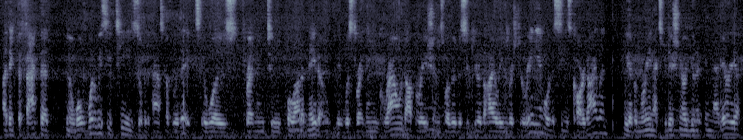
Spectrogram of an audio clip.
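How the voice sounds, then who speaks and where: A man's voice: fairly low pitch, a little fast, a little mellow, recorded from a distance, a little hiss or hum, low-quality recording. A man giving thoughtful, slightly hesitant analysis as a foreign affairs commentator on a news panel.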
